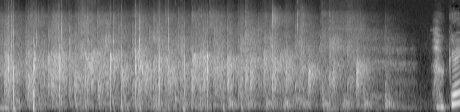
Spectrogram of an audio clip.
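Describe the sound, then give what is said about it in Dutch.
A crowd applauds for Holton Dream with dense, steady clapping that carries on for several seconds before fading, then a voice begins speaking at the very end. “Ook een groot applaus via de stream dan voor Holton Dream.”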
